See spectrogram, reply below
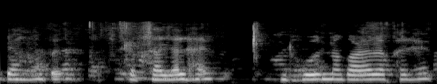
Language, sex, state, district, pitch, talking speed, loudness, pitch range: Magahi, female, Bihar, Gaya, 230 Hz, 135 wpm, -21 LUFS, 225-240 Hz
